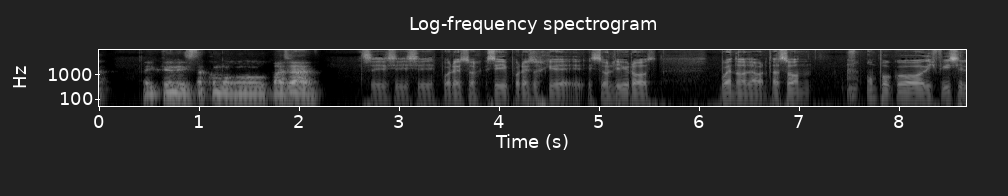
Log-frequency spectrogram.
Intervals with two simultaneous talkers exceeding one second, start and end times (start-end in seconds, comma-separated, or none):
none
